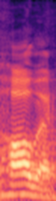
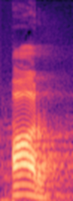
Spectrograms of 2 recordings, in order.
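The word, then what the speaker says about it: hour: इसको हमें पढ़ेंगे तो आप लोग मतलब कि उच्चारण कीजिए। अगर इसको बच्चा पढ़ेगा हावर, तो हावर लिखल है, इसको अगर कोई पढ़ेगा कि हावर, तो हावर लिखल है, नहीं, इसका उच्चारण होता है आर, 1 आर, 2 आर, इसका उच्चारण हमारा एन आर्स।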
